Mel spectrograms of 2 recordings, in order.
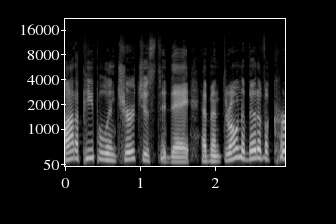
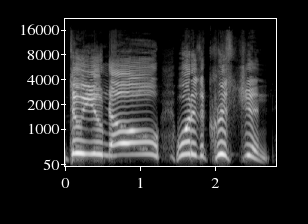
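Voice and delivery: very loud, much higher, slow preacher roar; pulpit-pounding yell; 13 semitones higher, 10 dB louder, slower than usual. Retold or imitated. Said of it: "the guy pounds the pulpit".

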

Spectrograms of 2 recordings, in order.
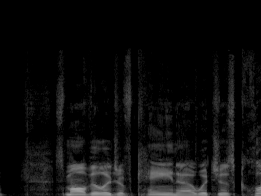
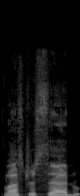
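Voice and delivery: normal talking voice

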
